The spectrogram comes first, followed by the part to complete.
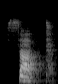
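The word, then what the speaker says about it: сад: we pronounce it like because in russian language um if you see the in the end of the word any word it should be pronounced like sat okay i hope you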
